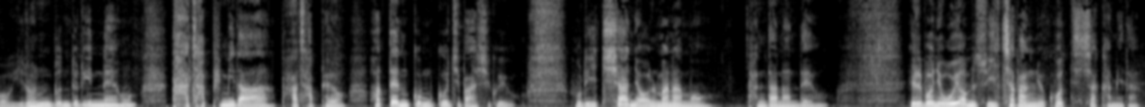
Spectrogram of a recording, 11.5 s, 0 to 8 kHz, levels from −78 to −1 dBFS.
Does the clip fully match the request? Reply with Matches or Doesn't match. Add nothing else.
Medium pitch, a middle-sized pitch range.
Matches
